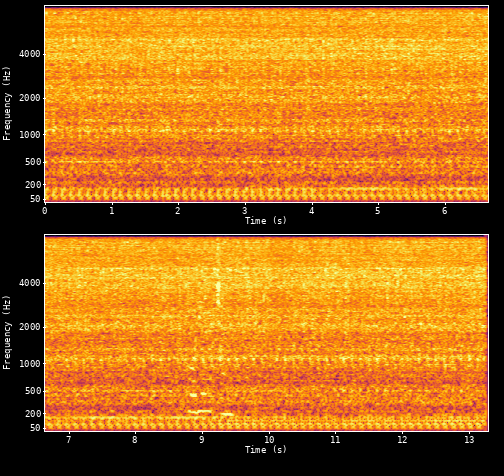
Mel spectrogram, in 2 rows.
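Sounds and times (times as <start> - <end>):
tractor engine: 0.1 - 13.2.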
